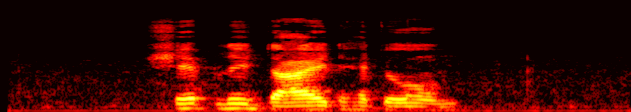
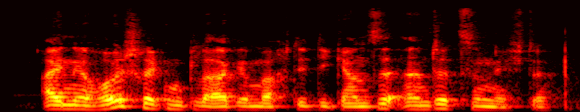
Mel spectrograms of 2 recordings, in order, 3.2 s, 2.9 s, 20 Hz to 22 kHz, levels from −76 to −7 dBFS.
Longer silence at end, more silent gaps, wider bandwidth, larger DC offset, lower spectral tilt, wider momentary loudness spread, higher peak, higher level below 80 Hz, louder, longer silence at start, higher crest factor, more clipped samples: first, 0.9 s vs 0.15 s; neither; second, 11.5 kHz vs 16 kHz; neither; about the same, -5 dB/octave vs -5 dB/octave; first, 16 LU vs 9 LU; first, -4 dBFS vs -12 dBFS; first, -56 dBFS vs -82 dBFS; first, -23 LUFS vs -29 LUFS; first, 0.75 s vs 0.2 s; about the same, 22 dB vs 18 dB; neither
